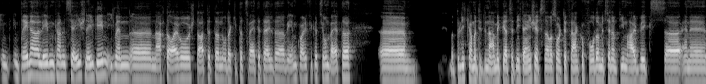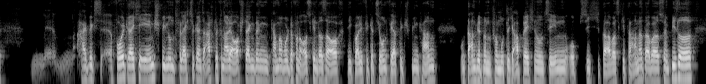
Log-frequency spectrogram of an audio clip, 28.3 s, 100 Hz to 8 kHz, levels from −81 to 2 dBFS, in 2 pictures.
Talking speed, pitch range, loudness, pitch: 185 wpm, 110-130 Hz, -19 LUFS, 120 Hz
